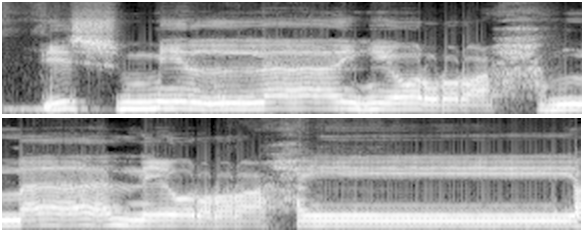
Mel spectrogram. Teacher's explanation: huruf rnya dikurangi lagi sedikit getarannya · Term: huruf ro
